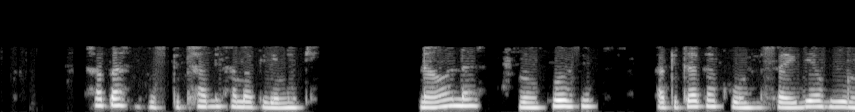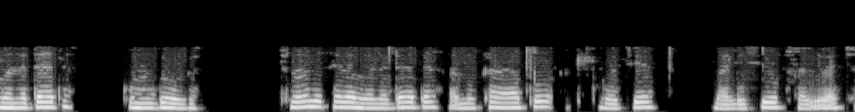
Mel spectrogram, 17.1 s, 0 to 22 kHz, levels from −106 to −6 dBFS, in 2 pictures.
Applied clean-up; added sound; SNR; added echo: none; none; none; none.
